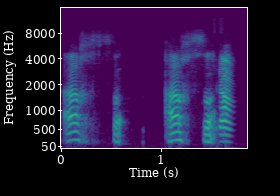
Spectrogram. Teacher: تھوڑا سا موٹا اور کھینچ کے پڑھیں گے، اور اس کا مخرج ہے حلق کا اوپری حصہ۔ حلق کا اوپری حصہ یعنی جہاں سے ہماری زبان شروع ہوگی وہ ہے حلق کا اوپری حصہ۔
